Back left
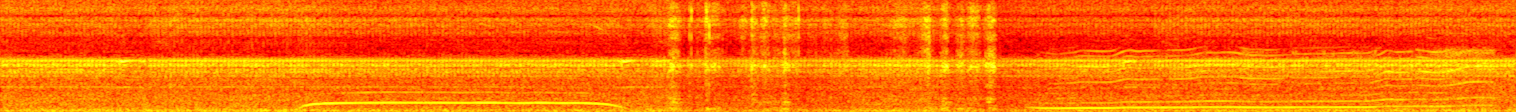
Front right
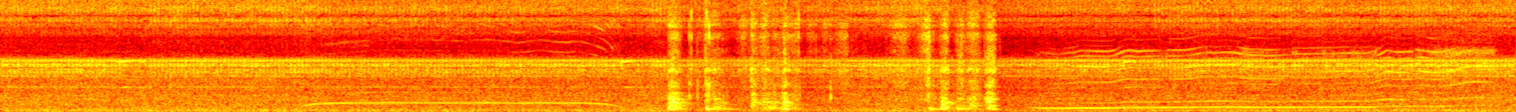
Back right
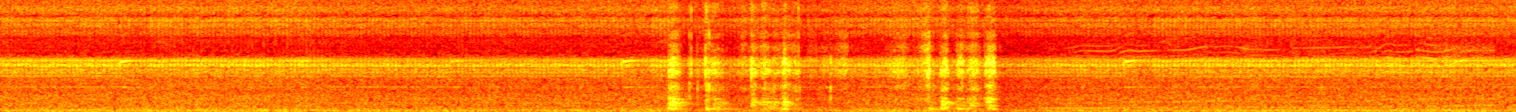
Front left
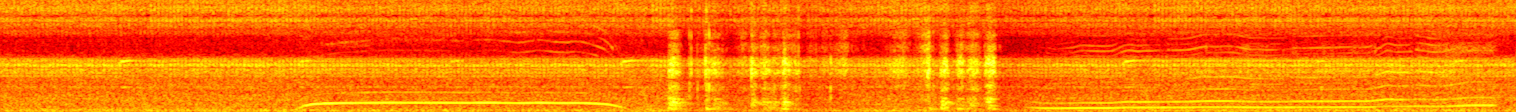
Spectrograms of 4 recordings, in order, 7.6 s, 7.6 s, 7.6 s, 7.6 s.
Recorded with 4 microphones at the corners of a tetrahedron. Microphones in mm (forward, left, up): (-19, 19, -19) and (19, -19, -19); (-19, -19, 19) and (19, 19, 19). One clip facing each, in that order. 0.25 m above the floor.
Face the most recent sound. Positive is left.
turn(degrees=45)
